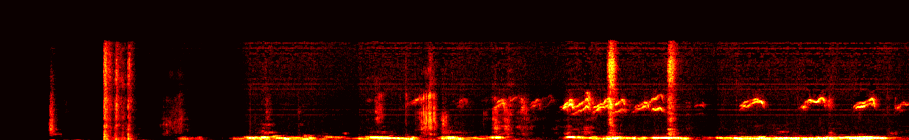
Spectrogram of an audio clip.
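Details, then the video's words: A pigeon gives deep, rolling, bubbling coos in long bursts with short pauses. Faint high chirps from small birds sound in the background, and a few sharp knocks come early on. "pigeon call and sound effect,কবুতরের ডাক।"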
